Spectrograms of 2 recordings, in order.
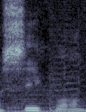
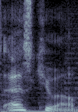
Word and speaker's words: SQL: It's pronounced, oh, sequel. Okay, it's SQL, bro.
